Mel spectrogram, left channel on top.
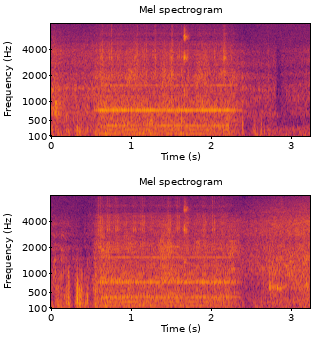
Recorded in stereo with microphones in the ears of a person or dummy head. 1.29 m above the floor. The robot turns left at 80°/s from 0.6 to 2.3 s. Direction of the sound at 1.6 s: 15° left (ahead or behind).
